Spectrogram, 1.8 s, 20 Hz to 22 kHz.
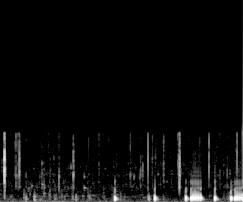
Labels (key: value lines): label: biophony, knock croak
recorder: SoundTrap 300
